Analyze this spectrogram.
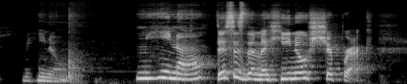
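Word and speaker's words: Maheno: Mahino.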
